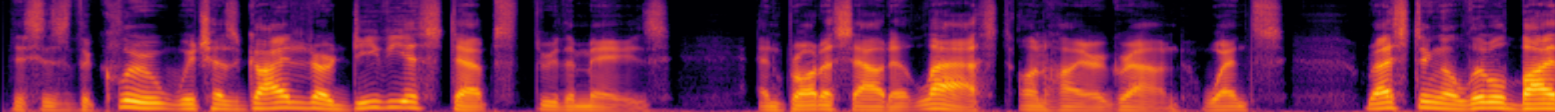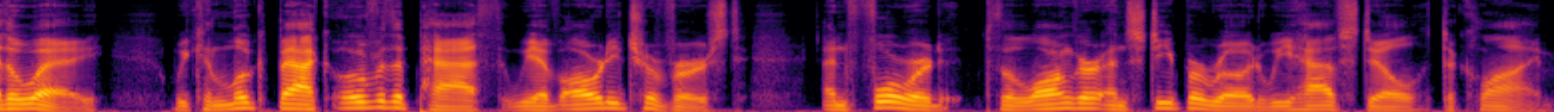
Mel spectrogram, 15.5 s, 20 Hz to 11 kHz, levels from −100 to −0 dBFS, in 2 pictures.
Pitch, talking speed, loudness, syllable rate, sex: 115 Hz, 205 wpm, -22 LUFS, 5.0 syllables/s, male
